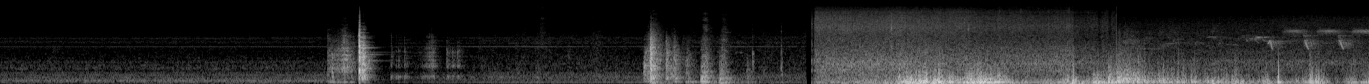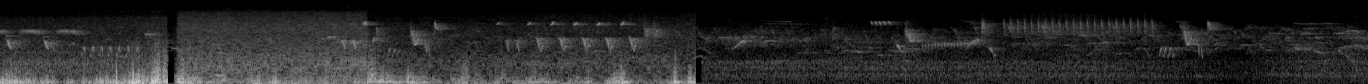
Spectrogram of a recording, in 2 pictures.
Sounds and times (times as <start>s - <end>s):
Environmental noise: 0.0s - 27.3s
Chirp, tweet: 11.6s - 15.4s, 16.9s - 27.3s.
